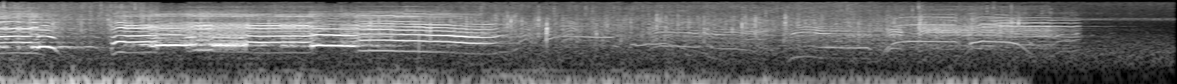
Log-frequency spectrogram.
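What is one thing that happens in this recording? A man screams in agony.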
